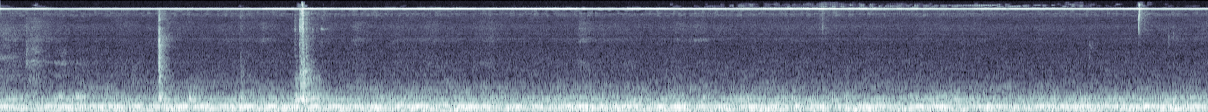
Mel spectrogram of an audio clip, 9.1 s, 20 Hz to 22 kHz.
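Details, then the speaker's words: PS2 fat console after installing a new silent aftermarket cooling fan; only a faint steady low hum with no rattle, buzz or whine while blowing plenty of air; normal quiet fan running. "can feel the air. It blows a lot of air. So yeah, it's completely silent."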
